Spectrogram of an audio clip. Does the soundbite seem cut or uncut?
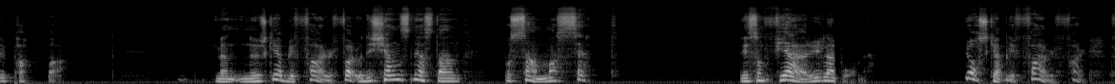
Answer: cut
